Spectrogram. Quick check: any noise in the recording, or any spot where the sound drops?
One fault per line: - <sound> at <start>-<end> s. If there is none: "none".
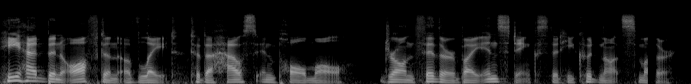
- dropout at 6.5-6.6 s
